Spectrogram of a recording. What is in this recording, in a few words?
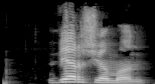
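"верзьӧмӧн", Komi, female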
